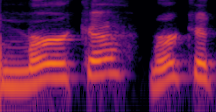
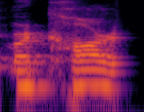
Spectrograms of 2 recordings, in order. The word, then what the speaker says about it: Mercari: There's something called the Merca Texas Bowl. I may be mispronouncing that. That's Mercari.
